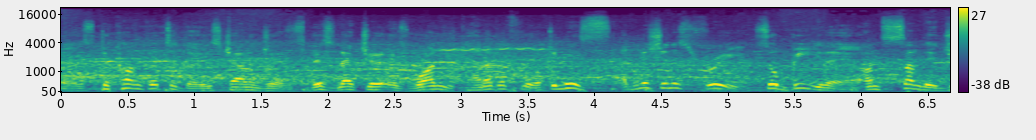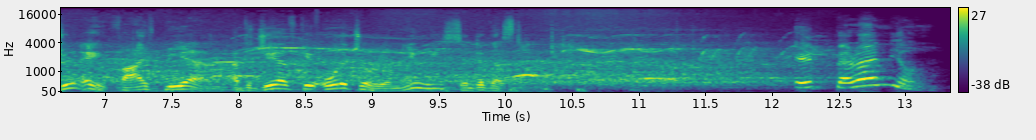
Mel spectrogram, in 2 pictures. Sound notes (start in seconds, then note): 9.5 wild applause and cheering for 22 seconds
